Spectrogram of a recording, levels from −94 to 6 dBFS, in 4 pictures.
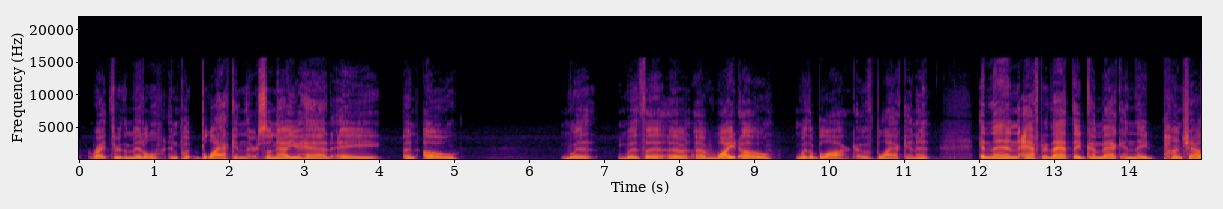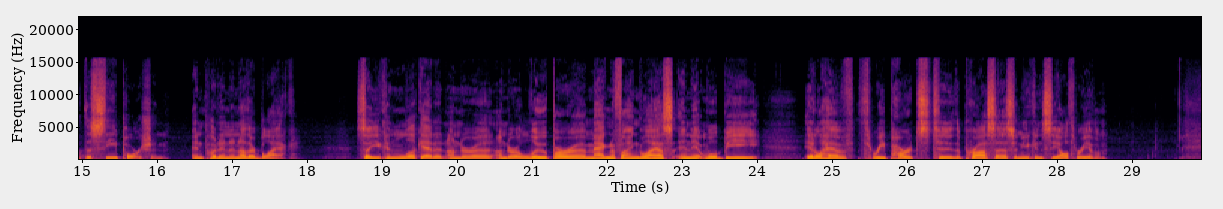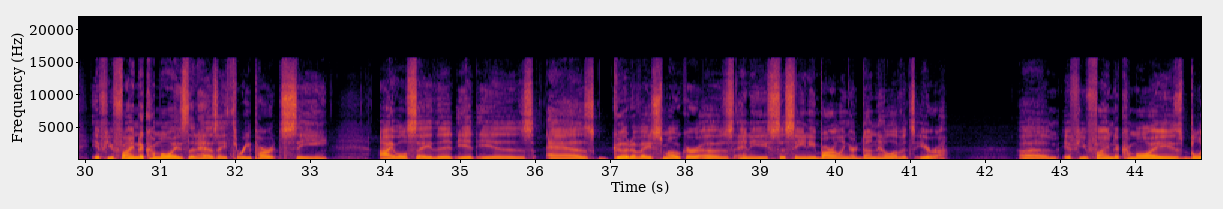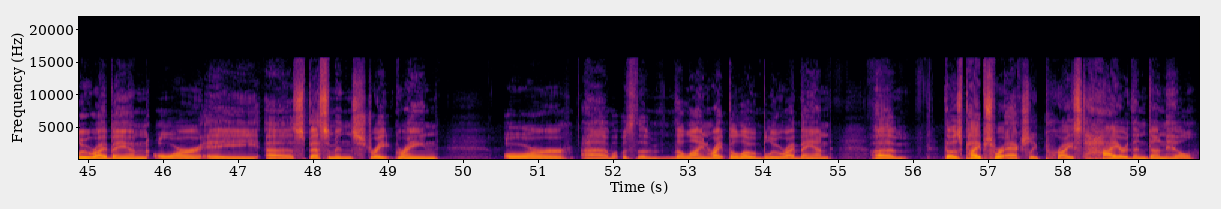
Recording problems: none

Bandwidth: 15.5 kHz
